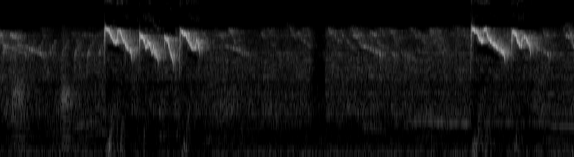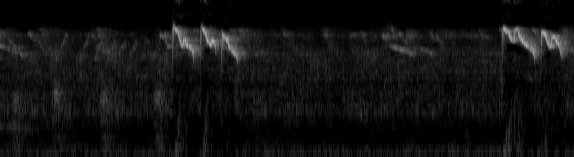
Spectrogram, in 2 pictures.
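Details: Wild-type oriental white-eye song in the standard 'ngalas' style, used as a lure to get reluctant white-eyes singing: very high, rapid descending twittering phrases in loud bursts about every two and a half seconds, with softer chatter between.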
